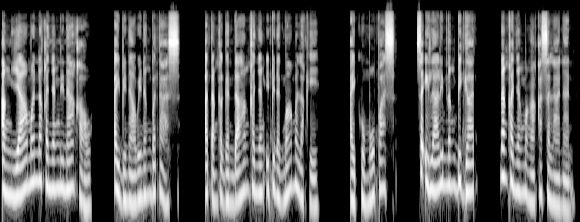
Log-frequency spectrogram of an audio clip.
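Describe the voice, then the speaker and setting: A woman narrating a dramatic story in a solemn, measured way. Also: on the low side, lively intonation, dark tone, no room sound, clean studio sound. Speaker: audiobook narrator.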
